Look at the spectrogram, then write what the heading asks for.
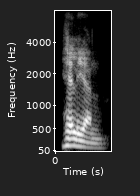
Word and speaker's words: Heliene: So is how's it pronounced? Heliene.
